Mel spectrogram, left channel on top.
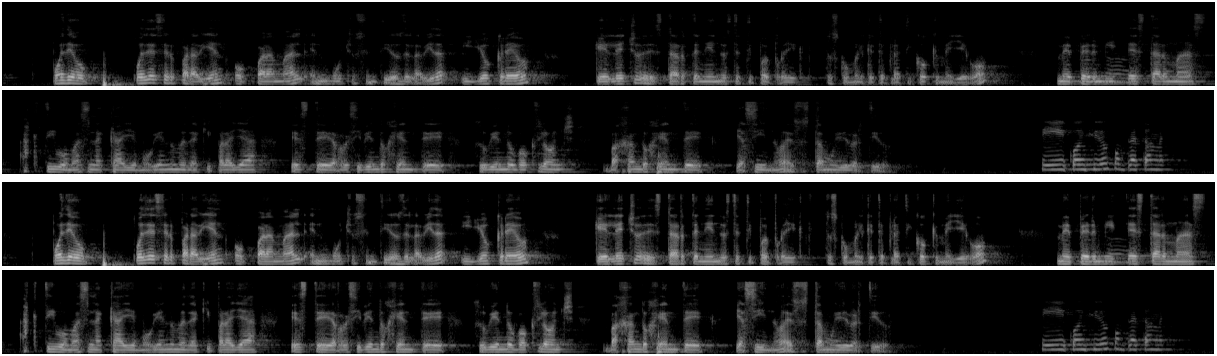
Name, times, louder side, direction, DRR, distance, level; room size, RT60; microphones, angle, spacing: voice 1, 0.5-0.9 1.3-5.3 5.9-8.0 8.2-9.9 10.6-12.0 12.6-16.6 16.9-17.8 18.2-19.1 19.5-21.0, right 2 dB, 85° right, 14 dB, 1.2 m, -31 dB
voice 2, 10.8-11.4 20.3-20.5 22.5-23.7, left 2 dB, 20° left, 9 dB, 1.5 m, -41 dB
23.5 x 19.0 x 9.8 m, 0.67 s
head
